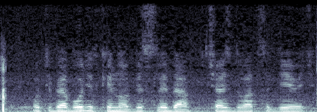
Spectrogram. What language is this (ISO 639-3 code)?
rus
